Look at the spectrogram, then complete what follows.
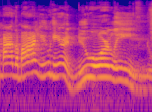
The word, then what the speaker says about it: New Orleans: No one says it like that down there. New Orleans. They say it like that. Every single one of them.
